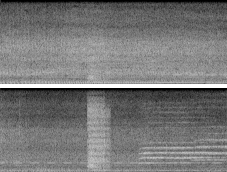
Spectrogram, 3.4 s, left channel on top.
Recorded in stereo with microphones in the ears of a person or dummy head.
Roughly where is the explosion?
Right.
